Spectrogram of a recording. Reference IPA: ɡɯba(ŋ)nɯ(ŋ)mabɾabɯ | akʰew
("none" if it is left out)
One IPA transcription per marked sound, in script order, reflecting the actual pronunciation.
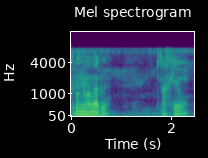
ŋ, none

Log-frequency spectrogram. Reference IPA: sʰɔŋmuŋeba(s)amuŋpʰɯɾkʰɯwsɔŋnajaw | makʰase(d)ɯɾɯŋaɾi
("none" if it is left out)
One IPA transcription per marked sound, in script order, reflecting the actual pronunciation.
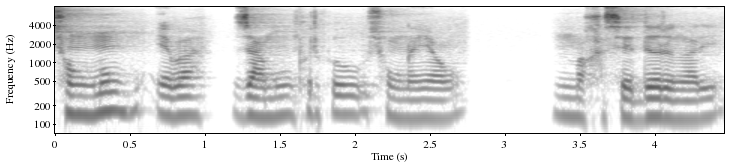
z, d

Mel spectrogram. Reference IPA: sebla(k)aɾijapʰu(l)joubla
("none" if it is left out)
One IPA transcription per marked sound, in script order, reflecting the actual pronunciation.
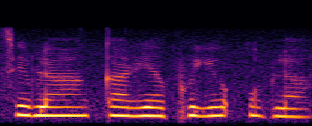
k, none

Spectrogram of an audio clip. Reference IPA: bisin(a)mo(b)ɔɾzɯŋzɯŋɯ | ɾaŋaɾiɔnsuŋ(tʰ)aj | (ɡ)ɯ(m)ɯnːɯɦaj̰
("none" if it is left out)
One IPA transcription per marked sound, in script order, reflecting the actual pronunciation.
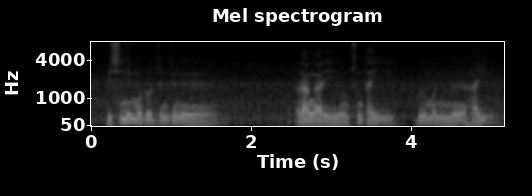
i, d, tʰ, b, m

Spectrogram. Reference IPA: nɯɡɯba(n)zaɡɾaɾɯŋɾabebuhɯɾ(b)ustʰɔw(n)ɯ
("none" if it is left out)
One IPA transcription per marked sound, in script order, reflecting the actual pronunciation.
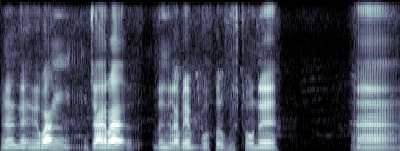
ŋ, b, n

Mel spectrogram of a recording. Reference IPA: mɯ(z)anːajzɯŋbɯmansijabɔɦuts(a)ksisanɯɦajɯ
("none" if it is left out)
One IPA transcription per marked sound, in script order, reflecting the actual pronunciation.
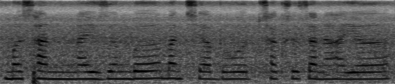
s, a

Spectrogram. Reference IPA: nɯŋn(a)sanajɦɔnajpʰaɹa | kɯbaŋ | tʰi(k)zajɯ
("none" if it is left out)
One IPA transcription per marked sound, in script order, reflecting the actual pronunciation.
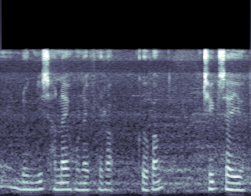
i, k

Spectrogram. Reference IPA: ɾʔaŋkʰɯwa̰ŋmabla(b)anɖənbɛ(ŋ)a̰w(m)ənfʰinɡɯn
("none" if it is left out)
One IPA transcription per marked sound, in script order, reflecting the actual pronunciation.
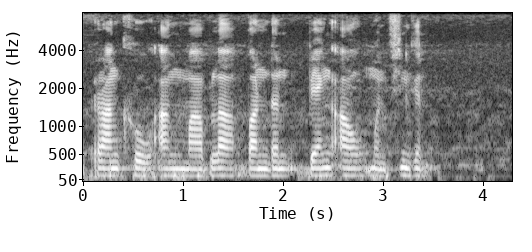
b, ŋ, m

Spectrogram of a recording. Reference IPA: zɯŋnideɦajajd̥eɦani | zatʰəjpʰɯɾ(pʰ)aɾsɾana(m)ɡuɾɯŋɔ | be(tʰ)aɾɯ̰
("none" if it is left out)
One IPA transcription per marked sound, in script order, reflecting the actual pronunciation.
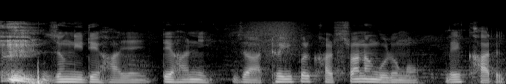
kʰ, ŋ, kʰ

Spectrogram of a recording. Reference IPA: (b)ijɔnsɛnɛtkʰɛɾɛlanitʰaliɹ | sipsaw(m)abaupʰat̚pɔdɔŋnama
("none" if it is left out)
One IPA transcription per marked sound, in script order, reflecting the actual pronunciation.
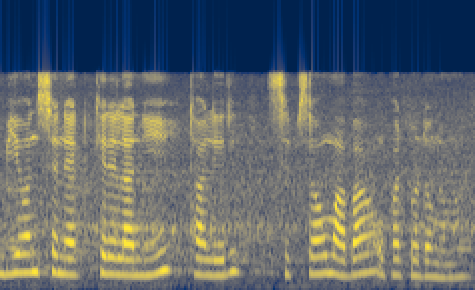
b, m

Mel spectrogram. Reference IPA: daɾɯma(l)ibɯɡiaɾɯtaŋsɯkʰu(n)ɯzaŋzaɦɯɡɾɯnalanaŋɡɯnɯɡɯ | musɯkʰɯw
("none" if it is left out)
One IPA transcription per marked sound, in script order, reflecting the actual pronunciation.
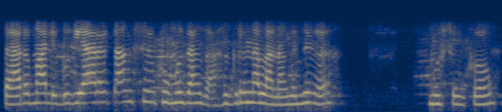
l, m

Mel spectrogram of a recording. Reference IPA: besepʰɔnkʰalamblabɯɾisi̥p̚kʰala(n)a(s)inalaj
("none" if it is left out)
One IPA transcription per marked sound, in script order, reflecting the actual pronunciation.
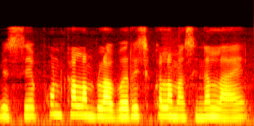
m, s

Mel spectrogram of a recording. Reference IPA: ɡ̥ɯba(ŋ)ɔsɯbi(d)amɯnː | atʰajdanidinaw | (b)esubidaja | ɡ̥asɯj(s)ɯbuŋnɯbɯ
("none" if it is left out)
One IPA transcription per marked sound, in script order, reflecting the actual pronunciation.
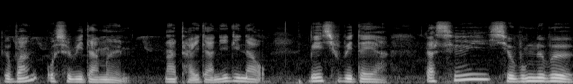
ŋ, d, b, s

